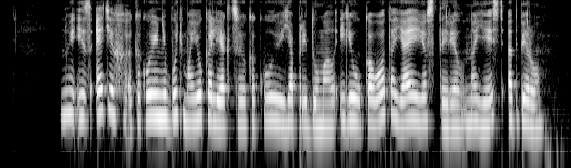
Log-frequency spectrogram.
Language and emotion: Russian, neutral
